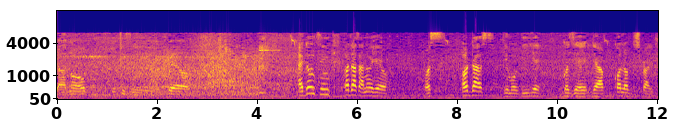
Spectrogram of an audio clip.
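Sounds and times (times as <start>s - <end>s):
road traffic rushing: 0.0s - 12.0s.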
